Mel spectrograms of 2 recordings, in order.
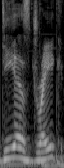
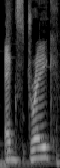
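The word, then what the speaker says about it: X Drake: This member of the Worst Generation's name is actually pronounced "Diez Drake", not "Ex-Drake" Diez, being Spanish for the number ten and the letter X being the Roman Numeral for ten.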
